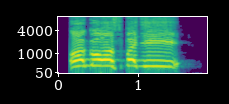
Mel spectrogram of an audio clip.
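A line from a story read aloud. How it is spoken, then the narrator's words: Yelling. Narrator (Russian): заорал он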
